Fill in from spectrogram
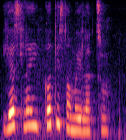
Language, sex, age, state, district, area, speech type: Nepali, female, 45-60, West Bengal, Darjeeling, rural, read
